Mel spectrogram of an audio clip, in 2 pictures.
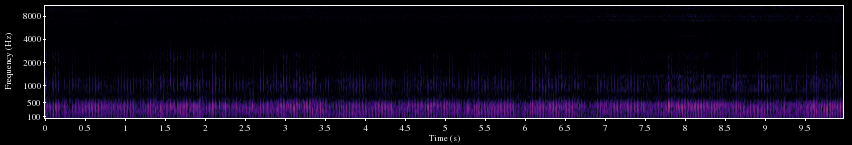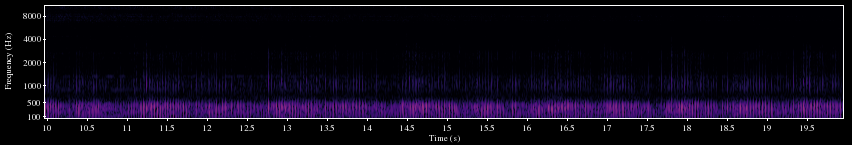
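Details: A cat purrs close by, a rich low rumble pulsing in regular breath-length waves, loud and unbroken over the whole stretch, with no other noises.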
